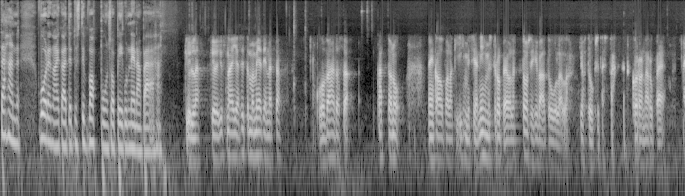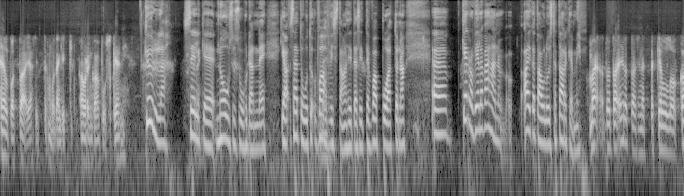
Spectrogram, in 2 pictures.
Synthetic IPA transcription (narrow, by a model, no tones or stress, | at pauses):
t̪æɦænʋuodenɑikɑːt̪iet̪yst̪iʋʋɑpːuːnsopiːkunːenæpæ̰ːhæ | kylːækyljust̪næijɑsit̪ːemæmiet̪inːet̪ːæ | kuʔoʋʋæhænt̪osːɑ̰ | kɑt̪ːonṵmeˑjæŋkɑupɑlːɑkḭʔihmisiæniihmise̥t̪rupeːolːɑt̪t̪osihyʋælt̪uːlḛlːɑ̰joht̪uːksit̪æst̪æet̪ːkoronɑrupḛː | helpot̪ːɑ̰ːjɑsit̪ːemmuːt̪eŋkiʔɑuriŋkoɑpṵskeːni | kylːæ | selkeːnoususuhdɑnːejɑsæt̪uːt̪ʋɑhʋist̪ɑːnsit̪æsit̪ːeʋʋɑpːuɑt̪ːonɑʔəː | kerːoʋielæʋæhæn | ɑikɑt̪ɑuluist̪ɑt̪ɑrkemːimæ̰t̪ot̪ɑʔehdot̪ːɑisinet̪ːækelːokɑ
